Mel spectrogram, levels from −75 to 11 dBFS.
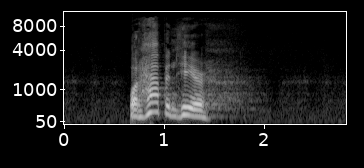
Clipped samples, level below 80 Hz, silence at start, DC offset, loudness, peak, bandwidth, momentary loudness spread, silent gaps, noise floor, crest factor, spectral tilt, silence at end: under 0.1%; -60 dBFS; 0.65 s; under 0.1%; -14 LUFS; 0 dBFS; 10.5 kHz; 17 LU; none; -54 dBFS; 18 dB; -6.5 dB/octave; 1.2 s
